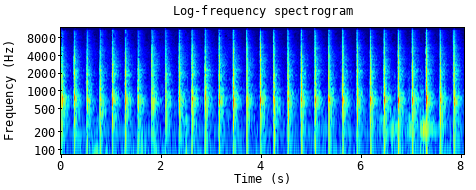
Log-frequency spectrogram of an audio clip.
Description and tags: Mysounds HCP Gaspard jar
This is one of the sounds producted by our class with objects of everyday life.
